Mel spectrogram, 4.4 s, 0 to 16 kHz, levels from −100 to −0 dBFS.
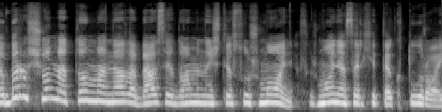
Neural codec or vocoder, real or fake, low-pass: none; real; 14.4 kHz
